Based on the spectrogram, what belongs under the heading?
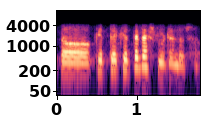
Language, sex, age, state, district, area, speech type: Odia, female, 60+, Odisha, Gajapati, rural, conversation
